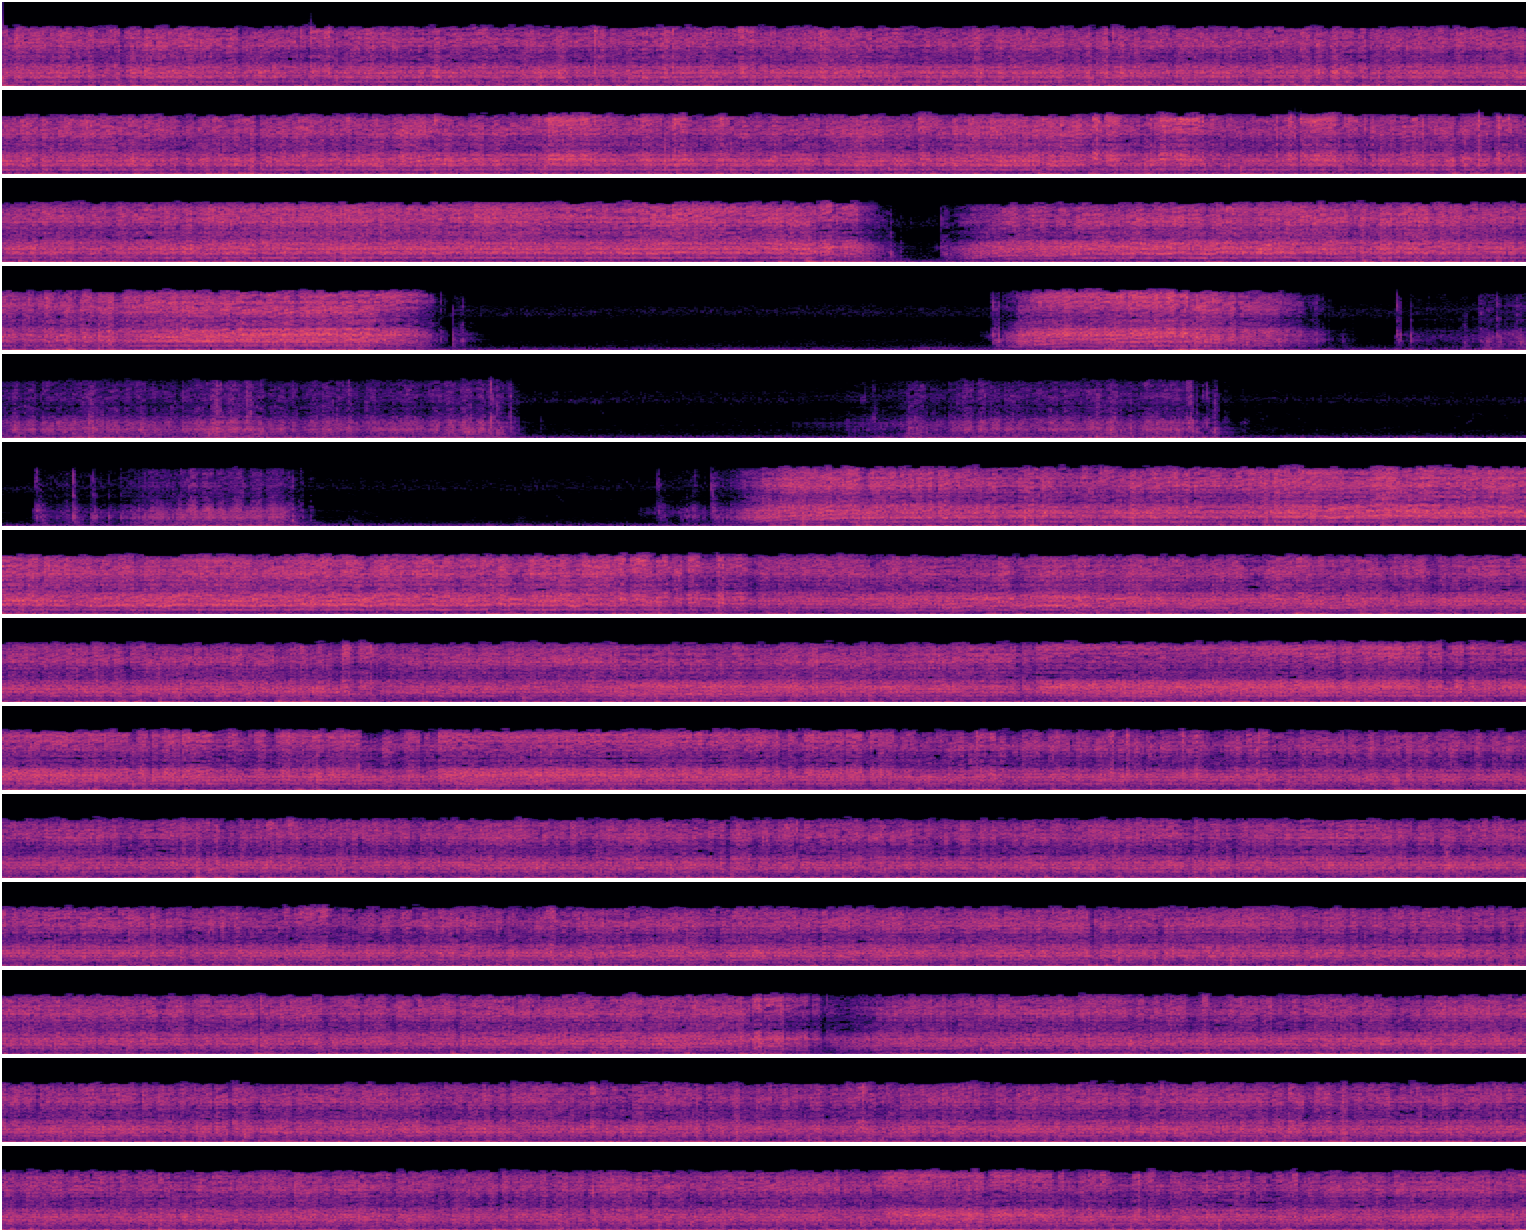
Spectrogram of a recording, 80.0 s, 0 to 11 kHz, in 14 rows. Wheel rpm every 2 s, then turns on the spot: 160, 160, 160, 160, 160, 160, 160, 110, 160, 40, 40, 30, 10, 10, 10, 40, 160, 150, 130, 110, 110, 110, 110, 110, 110, 110, 110, 110, 110, 110, 110, 110, 100, 100, 110, 110, 110, 110, 110, 110.
22-30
